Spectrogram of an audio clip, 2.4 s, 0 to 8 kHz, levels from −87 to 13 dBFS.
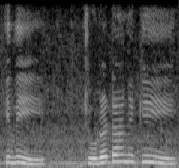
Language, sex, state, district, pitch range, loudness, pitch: Telugu, female, Andhra Pradesh, Annamaya, 235-310 Hz, -15 LUFS, 275 Hz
